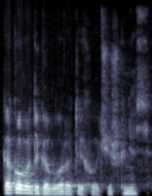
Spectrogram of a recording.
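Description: An actor playing a self-controlled, diplomatic boyar in a classical radio tragedy, formal and restrained. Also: male voice, mid-range voice, fairly even intonation, normal speed, mellow, echoey room, natural voice. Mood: conciliatory. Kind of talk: classical Russian stage tragedy acting for radio.

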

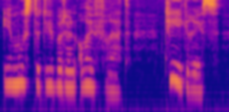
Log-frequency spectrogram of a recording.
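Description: An actress playing a devout, dreamy young daughter in a classical German radio drama, speaking with declamatory rapture. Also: female voice, a little high, a little slow, warm tone, slightly rough. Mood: rapturous.

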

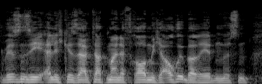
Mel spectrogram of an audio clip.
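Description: An actor playing a cynical middle-aged lawyer in a stage drama, cool, dry and dismissive. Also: male voice, lowish voice, steady tone, racing, lightly acted. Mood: sardonic. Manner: dry, sardonic. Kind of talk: stage-play dialogue acting.

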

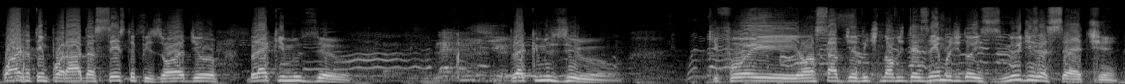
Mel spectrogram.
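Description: A man's voice: a little high, takes it slowly, music in the background. A man hosting a podcast in casual chat, recapping loosely with many restarts. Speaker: podcast host.

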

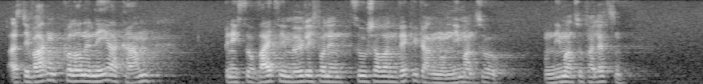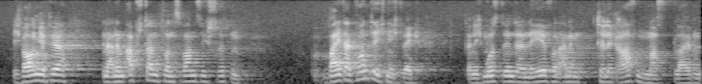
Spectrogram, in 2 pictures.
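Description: An actor playing a captured bomb-thrower giving a sober, halting, matter-of-fact confession in a German radio drama. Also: male voice, medium pitch, roomy sound, natural voice.

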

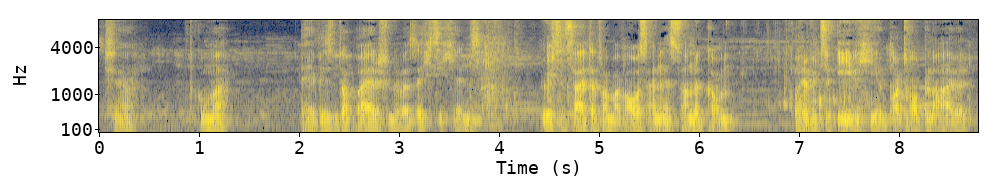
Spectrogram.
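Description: A pub landlord in his sixties with an extremely deep voice full of gravel and creak. He talks in a folksy, laconic, colloquial way, as in a radio play. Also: fairly even intonation, moderate pace, over music, heavily acted. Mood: resigned, casual. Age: 60s. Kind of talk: radio play acting, casual pub talk.

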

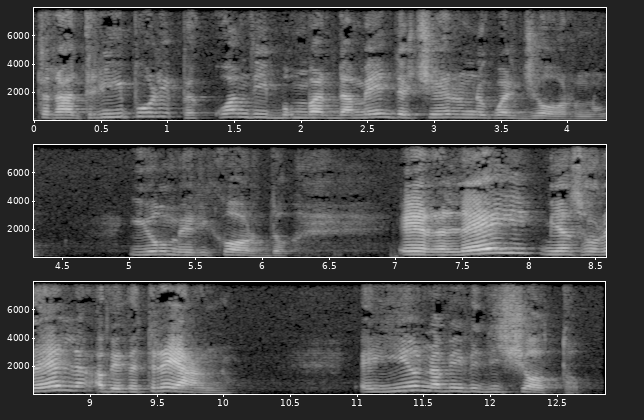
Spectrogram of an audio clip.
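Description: An elderly woman recounting her memories as personal testimony, halting and often repeating herself as she goes. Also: medium pitch, animated, a little mellow. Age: 80s or older. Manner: halting, repetitive storytelling. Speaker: witness giving video testimony. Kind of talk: personal reminiscence, spoken testimony.

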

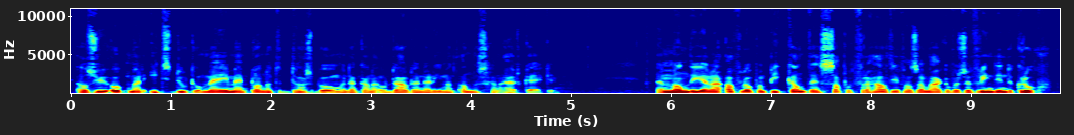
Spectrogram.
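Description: A man's voice: low voice, expressive, brisk, darkish tone. A man acting a cynical, flirtatious, hard-drinking private investigator in a 1970s Dutch radio play, wry and firm. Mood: firm, warning. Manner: wry, teasing, evasive, firm when pressed.

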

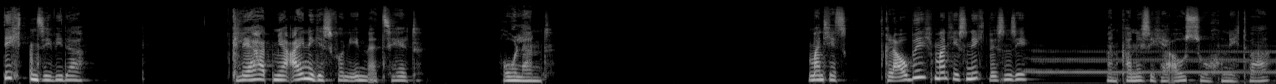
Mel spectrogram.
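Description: A woman's voice: mid-range voice, a little slow, pauses often, natural voice. An actress playing a pupil's mother in a radio drama, seductive and menacing, brazen and wounded, with a provocative, insinuating delivery. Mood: teasing, insinuating. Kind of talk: stage-like radio drama dialogue.

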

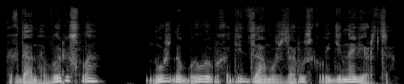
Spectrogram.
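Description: Man voicing frank young storyteller, husky and lively. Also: low voice, quick pace, no echo, clean studio sound, exaggerated voice. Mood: matter-of-fact, sombre. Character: young Russian-American man, frankly recounting his hard family past. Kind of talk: audiobook character narration.

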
